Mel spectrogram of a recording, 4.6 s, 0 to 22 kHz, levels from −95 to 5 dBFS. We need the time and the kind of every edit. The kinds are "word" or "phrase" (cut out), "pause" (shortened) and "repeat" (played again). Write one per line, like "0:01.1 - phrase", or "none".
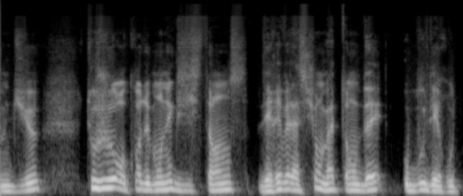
none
